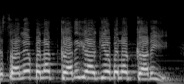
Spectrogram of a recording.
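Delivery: high shrieking cry of alarm; screaming accusation. Acted. Madam screams at the delivery boy, high shriek. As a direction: scream it the moment you see him. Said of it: "तो देखते ही चिल्ला देती है".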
